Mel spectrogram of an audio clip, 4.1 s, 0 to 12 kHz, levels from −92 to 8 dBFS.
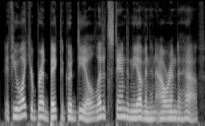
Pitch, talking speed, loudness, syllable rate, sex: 145 Hz, 290 wpm, -20 LUFS, 5.6 syllables/s, male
